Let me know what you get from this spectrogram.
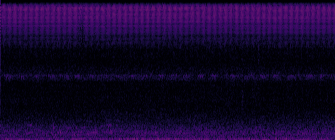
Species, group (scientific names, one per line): Ruspolia nitidula
Orthoptera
